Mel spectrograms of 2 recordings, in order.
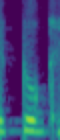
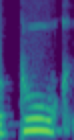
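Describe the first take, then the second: First: 'टुक' with a short u; correct short vowel. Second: 'टूक' with a long oo; wrong long vowel. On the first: Teacher modelling the right word for students, short-vowelled. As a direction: keep the vowel quick in 'टुक'. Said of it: "इसको नहीं बोलना". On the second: Teacher showing students what to avoid, mispronounced long. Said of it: "तो टूक इसको नहीं बोलना". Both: Shown as a demonstration.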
